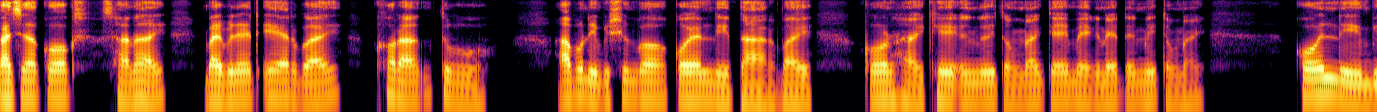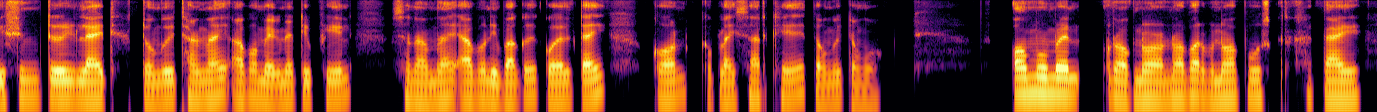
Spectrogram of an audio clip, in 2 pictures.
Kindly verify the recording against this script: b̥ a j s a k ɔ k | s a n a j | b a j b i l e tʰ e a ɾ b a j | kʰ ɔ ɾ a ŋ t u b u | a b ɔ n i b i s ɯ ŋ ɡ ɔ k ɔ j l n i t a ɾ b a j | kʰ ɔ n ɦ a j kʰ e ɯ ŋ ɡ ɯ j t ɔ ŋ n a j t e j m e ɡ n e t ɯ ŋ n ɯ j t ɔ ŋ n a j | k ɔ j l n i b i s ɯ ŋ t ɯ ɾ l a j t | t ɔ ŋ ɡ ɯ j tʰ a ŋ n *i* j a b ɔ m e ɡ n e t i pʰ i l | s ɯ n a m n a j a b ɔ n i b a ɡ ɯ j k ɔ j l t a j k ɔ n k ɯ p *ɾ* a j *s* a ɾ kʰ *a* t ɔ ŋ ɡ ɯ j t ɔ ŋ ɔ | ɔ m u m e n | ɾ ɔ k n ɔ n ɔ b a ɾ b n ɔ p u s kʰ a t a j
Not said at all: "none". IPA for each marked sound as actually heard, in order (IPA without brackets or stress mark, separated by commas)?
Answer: a, l, s, e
